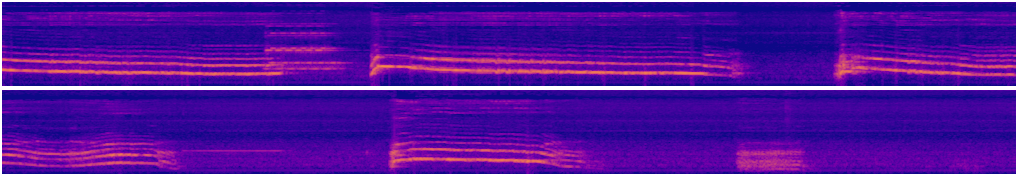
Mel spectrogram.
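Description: Pembroke Welsh Corgi howling: four long howls, each starting high and sliding down in pitch, the third wavering down and back up before it ends. A short low burst of sound follows near the end.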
